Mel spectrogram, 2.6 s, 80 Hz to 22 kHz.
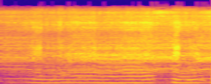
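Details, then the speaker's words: Clone stealth rotary tattoo machine with a ball-bearing motor, running at about 140 cycles a second: a low, rattly buzz with pitch wobbles. The excessive vibration comes from the loose plastic drive piece on top. "can hear all the vibration this vibrates more than my coal machines do ab 12 bearing ball bearing motor and it still sounds like [ __ ] just this whole plastic Drive piece on the top is loose"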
